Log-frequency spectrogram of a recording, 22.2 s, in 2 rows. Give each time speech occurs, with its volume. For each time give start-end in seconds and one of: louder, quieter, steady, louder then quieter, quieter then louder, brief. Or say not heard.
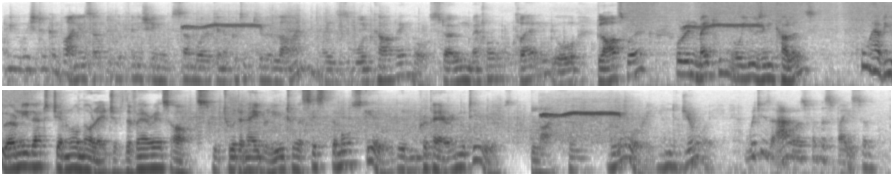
0.0-22.2 louder then quieter.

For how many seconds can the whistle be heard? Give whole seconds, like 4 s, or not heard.
4 s.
